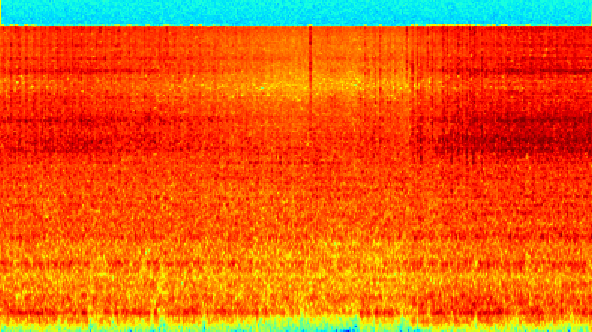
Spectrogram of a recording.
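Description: Metal lathe running, its chuck spinning a blocky workpiece with a steady machine drone. The sound grows brighter and slightly louder about five and a half seconds in.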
